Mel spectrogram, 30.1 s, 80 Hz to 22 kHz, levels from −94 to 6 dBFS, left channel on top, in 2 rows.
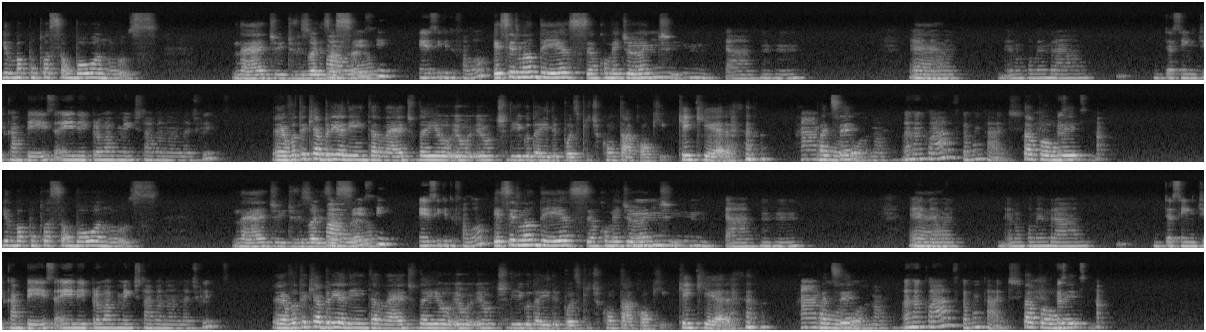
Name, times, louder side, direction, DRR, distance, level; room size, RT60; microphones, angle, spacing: voice 1, 0.0-1.9 2.9-4.7 6.1-8.5 11.3-11.9 18.4-22.2 22.6-23.1 23.5-24.6 25.2-25.7 27.8-28.4, left 1 dB, 30° left, 0.6 m, -25 dB
voice 2, 4.0-4.9 5.2-6.1 7.8-10.0 11.3-11.9 12.4-13.6 13.9-14.0 14.4-17.7 25.0-27.8 28.2-28.4 28.7-28.8, right 2 dB, 35° right, 0.5 m, -30 dB
2.6 x 2.2 x 2.7 m
head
